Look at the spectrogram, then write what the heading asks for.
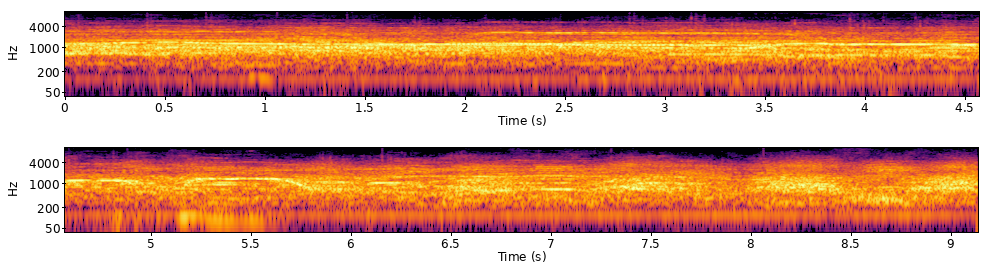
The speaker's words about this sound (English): Let's go to Speaker Johnson. Says ceasefire is outrageous, and the crowd chants to no ceasefire. Let's listen to that.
